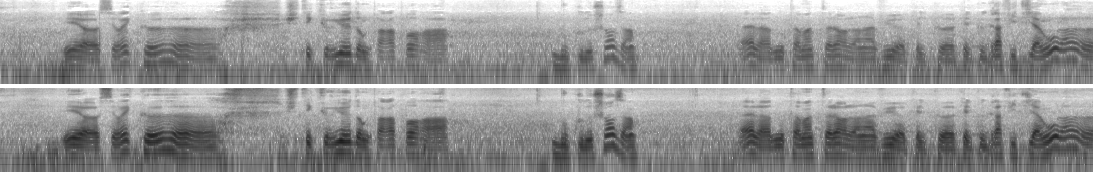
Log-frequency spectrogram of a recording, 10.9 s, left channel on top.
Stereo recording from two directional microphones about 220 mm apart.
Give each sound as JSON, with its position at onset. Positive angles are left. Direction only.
{"t": 0.7, "sound": "speech", "side_deg": -20}
{"t": 5.6, "sound": "speech", "side_deg": -35}
{"t": 7.4, "sound": "speech", "side_deg": -25}
{"t": 9.8, "sound": "speech", "side_deg": -5}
